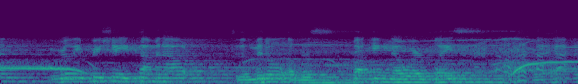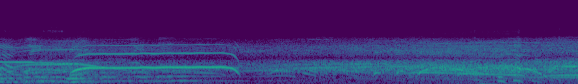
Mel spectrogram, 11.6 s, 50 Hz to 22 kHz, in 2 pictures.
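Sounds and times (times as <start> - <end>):
large crowd booing: 0.0 - 0.9, 4.8 - 11.5
speech: 0.6 - 6.7.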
